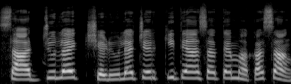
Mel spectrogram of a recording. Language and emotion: Goan Konkani, neutral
